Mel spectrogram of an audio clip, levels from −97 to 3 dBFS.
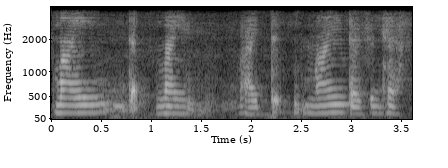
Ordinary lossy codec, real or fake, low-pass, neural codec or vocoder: none; fake; 3.6 kHz; codec, 32 kHz, 1.9 kbps, SNAC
